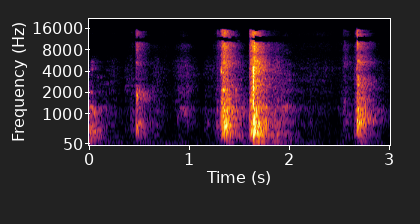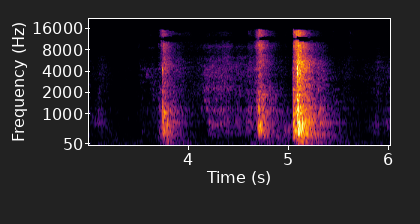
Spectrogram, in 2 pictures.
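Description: A person repeatedly jumping on a stationary skateboard and landing back on it on a wooden floor, the deck and wheels knocking down on the boards with each landing. There are about six or seven sharp knocks, roughly one a second, some coming as a quick double knock.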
